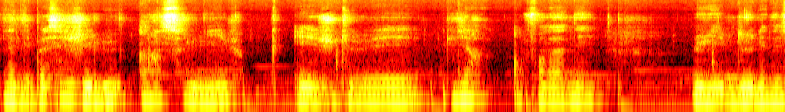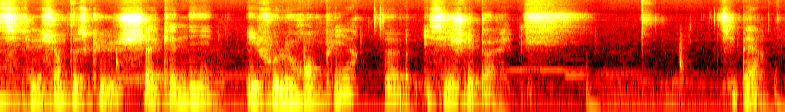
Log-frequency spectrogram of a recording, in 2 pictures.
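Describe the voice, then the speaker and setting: A soft-spoken woman with a fairly low pitch talks at a fairly slow pace in a flat monotone, with long, frequent pauses, audible room echo and music in the background. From Belgium. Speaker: vlogger. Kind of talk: casual vlog chat. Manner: halting.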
